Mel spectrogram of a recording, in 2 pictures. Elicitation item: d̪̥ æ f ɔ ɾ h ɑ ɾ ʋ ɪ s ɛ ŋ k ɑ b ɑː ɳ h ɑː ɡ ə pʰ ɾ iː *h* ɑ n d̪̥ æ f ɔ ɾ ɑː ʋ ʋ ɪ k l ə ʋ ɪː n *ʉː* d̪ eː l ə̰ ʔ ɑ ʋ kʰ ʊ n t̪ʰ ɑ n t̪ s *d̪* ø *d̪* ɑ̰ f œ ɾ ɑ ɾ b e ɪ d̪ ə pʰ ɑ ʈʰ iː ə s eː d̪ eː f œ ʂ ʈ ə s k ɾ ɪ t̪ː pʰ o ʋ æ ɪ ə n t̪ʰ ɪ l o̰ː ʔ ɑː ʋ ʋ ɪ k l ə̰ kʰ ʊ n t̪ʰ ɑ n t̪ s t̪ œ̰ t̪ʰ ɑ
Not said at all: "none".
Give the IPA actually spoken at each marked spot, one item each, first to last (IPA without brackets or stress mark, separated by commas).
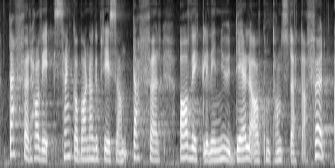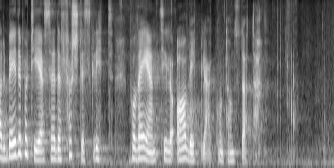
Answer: s, ʉː, t̪, t̪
